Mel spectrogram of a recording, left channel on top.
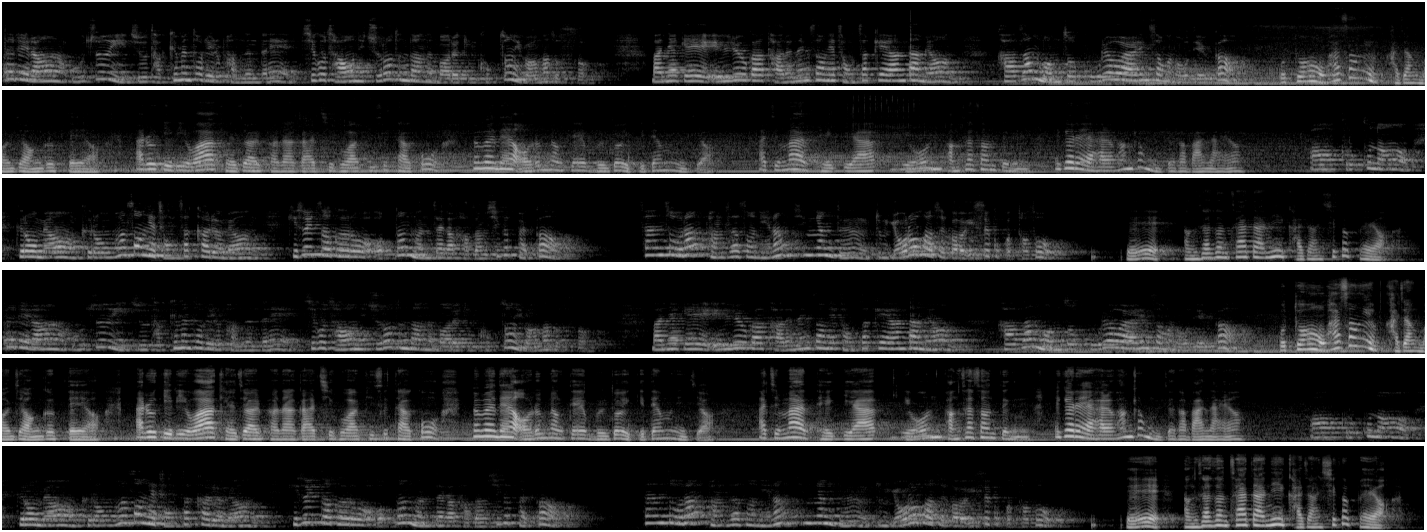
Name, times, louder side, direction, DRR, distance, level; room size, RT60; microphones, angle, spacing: voice 1, 0.0-5.9 6.2-12.4 23.1-23.7 27.3-31.0 31.3-34.1 34.9-38.4 38.6-39.0, left 2 dB, 55° left, 3.6 m, -31 dB
Traffic noise roadway noise, 9.0-27.5, left 1 dB, 35° left, 3.1 m, -41 dB
voice 2, 12.8-21.4 21.8-26.6 39.7-42.3, right 4 dB, 80° right, 0.9 m, -26 dB
29.5 x 14.0 x 7.1 m
head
